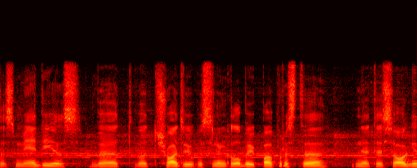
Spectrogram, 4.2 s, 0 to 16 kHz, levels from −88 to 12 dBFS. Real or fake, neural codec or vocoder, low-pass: real; none; 9.9 kHz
